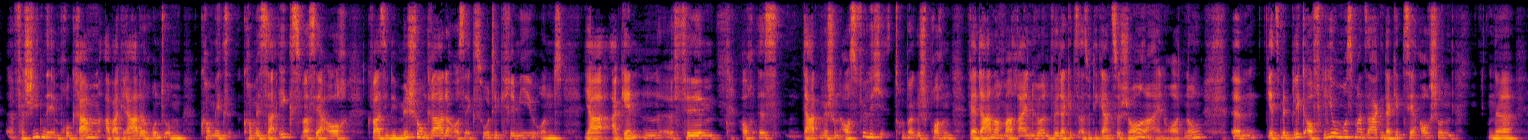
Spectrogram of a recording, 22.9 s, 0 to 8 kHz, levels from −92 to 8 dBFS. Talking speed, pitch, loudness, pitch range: 150 wpm, 135 Hz, -19 LUFS, 125-150 Hz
